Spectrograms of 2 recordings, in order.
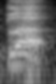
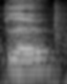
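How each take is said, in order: First: The word ends in an ur vowel. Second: The word ends in an oo vowel. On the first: "you can also pronounce it as blur" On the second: "you can pronounce it as blue"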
